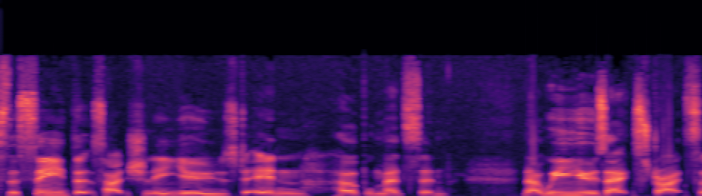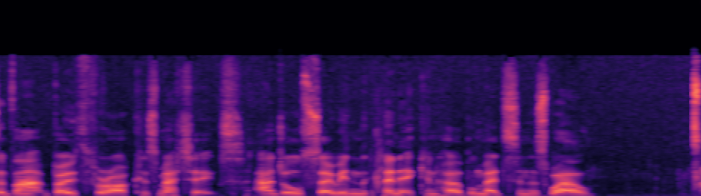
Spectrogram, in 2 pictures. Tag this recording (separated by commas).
Speech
